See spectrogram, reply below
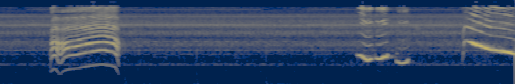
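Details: Bird singing: a clear upslurred whistle with rich overtones, a pause, then three short clipped whistled notes, and finally a long falling whistle, all against a quiet background with a faint steady hum.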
